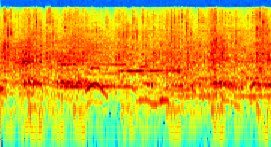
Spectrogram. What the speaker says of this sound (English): the Steelers will take the applause from the fans here in the Dundee Ice Arena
